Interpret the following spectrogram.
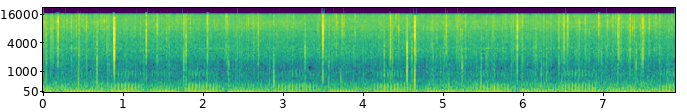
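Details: Close, rhythmic cat purr with a throbbing low rumble that swells on each breath, while a fireplace keeps up a stream of sharp crackling pops in the background.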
